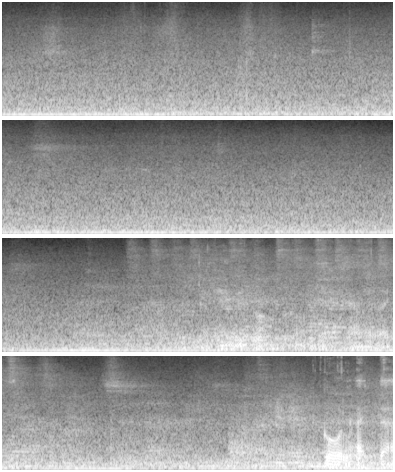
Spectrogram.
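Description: A man's footsteps tap on a hard floor.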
